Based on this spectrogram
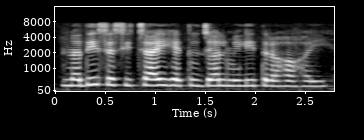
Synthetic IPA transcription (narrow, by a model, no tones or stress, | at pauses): nəd̪isesitːʃaiɦet̪ud͡ʒəlmilit̪ɾəɦəɦəj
